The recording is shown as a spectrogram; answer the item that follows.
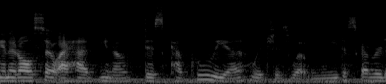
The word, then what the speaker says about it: dyscalculia: And it also, I had, dyscalculia, which is what we discovered is how you pronounce it, which is dumb.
